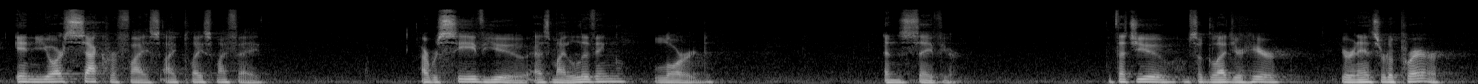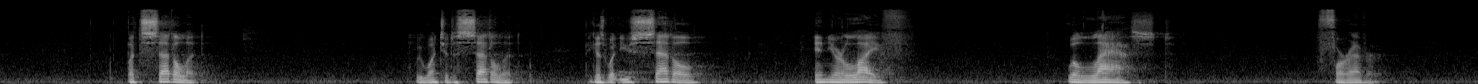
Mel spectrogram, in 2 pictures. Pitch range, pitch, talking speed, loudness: 100-120 Hz, 110 Hz, 95 wpm, -25 LUFS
